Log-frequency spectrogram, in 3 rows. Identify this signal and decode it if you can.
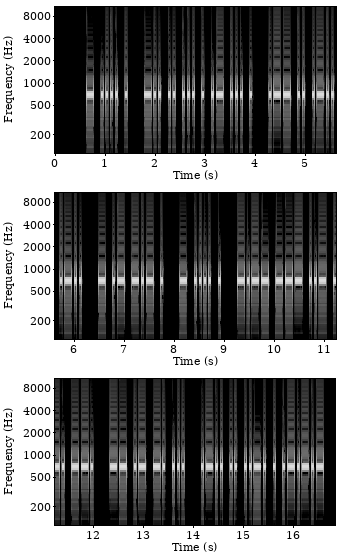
Morse code, heard as a keyed tone, about 25 wpm, 700 Hz. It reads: THE DISEASE WILL TAKE THE YOUNG MANS LIFE.
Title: Sentences from Top 1000 Words - Review Part 6 - 25wpm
